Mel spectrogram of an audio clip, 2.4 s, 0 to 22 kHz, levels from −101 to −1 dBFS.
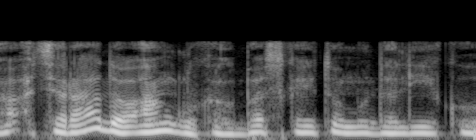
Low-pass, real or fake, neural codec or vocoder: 7.2 kHz; real; none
